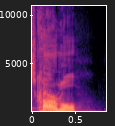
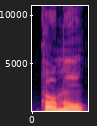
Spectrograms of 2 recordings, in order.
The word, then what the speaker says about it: Carmel: No, it's Carmel. – Carmel. – Carmel. – It doesn't have a second A, though, right? It's just C-A-R. – It's just Carmel, not caramel.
